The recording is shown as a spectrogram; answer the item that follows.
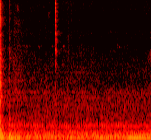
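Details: Low, steady indoor hum with a couple of faint sharp clicks.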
